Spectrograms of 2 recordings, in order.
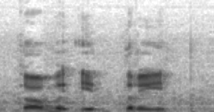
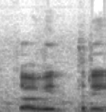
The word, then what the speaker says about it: कवयित्री: कवयित्री। ठीक है, कवयित्री। स्पेलिंग भी ध्यान दीजिएगा, कवयित्री नहीं, कवित्री गलत है, ये भी कवित्री भी गलत है, कवयित्री तो ये गलत है ही, तो कवयित्री होगा।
